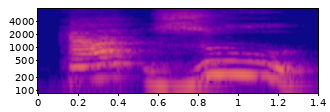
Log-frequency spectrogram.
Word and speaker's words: caju: Caju. Caju. O ju é a minha sílaba mais forte. Então, em caju, qual é a sílaba tônica? O ju.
